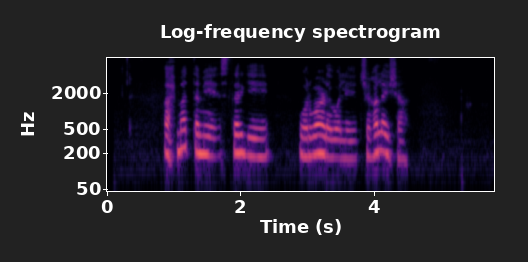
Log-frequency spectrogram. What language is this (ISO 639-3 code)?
pus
